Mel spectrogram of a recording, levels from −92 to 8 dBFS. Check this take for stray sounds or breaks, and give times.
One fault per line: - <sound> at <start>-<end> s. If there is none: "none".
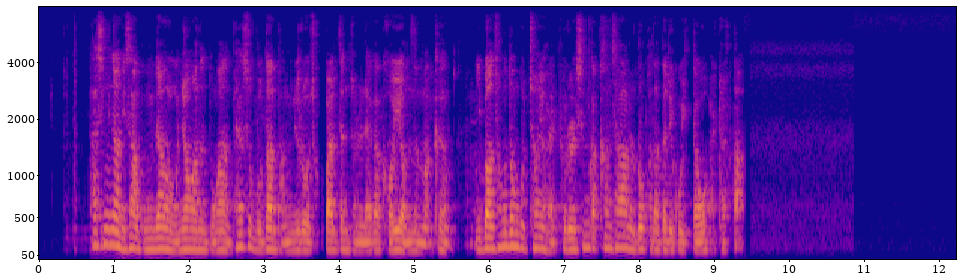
none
